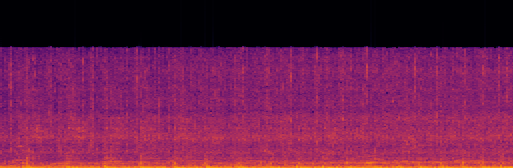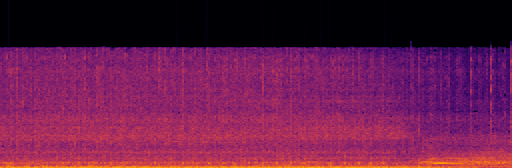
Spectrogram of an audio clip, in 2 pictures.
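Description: A large ballpark crowd chanting and singing together over music from the stadium loudspeakers, with a heavy, steady bass running underneath. The whole mix eases slightly near the end.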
